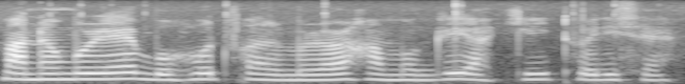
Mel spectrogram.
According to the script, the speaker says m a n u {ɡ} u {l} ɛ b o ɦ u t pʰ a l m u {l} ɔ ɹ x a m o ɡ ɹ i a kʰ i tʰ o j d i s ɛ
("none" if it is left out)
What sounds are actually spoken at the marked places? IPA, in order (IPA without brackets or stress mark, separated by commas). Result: b, ɹ, l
